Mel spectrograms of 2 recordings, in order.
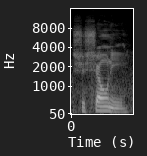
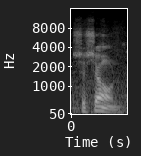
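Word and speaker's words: Shoshone: okay so this town is actually called shishoni but apparently up north it's shonne uh so they pronounce it differently down here and it was actually the Native Americans that said Shashi but it is a shonne up north okay yeah so there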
